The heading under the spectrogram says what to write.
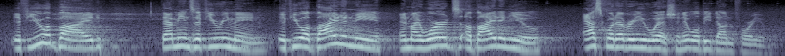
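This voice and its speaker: With noticeable background noise and audible room echo, a man speaks at a moderate pace in a high pitch with ordinary pitch variation. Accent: American. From US, Minnesota. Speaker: pastor. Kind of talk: sermon with interpreter.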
